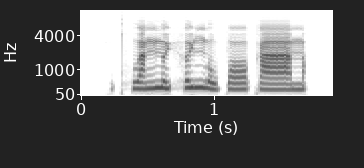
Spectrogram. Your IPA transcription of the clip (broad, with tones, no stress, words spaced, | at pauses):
kʷʰaː˨˥ŋn̪ɵ˨ɥ hɵ˥ɥ ŋo˨˩w pɔː˨kaː˨m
